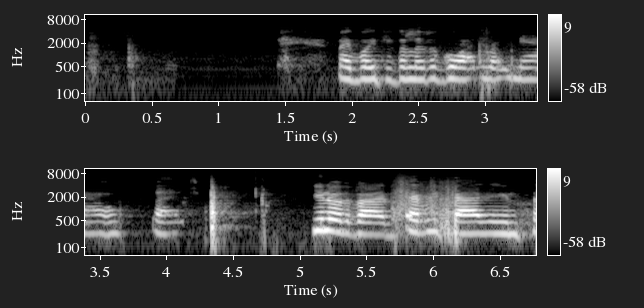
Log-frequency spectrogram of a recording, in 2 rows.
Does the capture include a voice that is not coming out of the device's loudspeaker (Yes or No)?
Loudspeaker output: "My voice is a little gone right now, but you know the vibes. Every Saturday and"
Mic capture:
No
